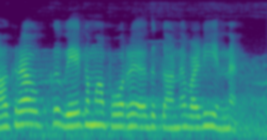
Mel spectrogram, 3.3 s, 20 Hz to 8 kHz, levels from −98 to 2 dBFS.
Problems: constant background noise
